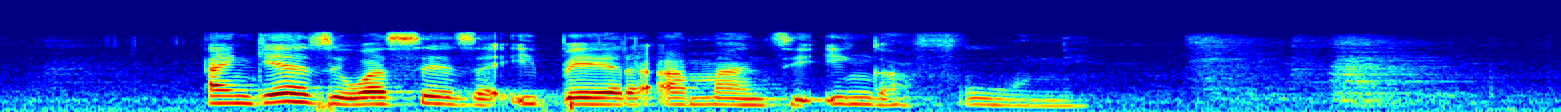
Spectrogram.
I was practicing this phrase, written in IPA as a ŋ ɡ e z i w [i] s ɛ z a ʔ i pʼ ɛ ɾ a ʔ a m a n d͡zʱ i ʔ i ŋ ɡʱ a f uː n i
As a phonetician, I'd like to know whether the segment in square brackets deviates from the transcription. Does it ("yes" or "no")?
yes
